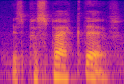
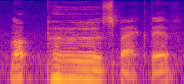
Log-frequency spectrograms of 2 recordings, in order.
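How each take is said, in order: First: Perspective said plainly, stress on second syllable; normal pronunciation. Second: Perspective drawn out with a stressed E; mocking his pronunciation. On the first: Shown as a demonstration. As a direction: say perspective the usual English way. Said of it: "Why does he put so much emphasis on the E?". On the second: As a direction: slowly imitate his perspective with the E leaned on. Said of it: "so much emphasis on the E".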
